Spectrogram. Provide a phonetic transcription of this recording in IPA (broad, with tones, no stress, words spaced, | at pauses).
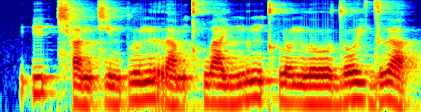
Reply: ʔi˦˥ʔ t͡ɕʰa˨˩nt͡ɕi˨˩nplu˦˥n ra˨˩mkʰwa˧jŋɯ˥˩ŋ kʰlo˧nloː˧ doː˥˩jdɯ˥˩a̯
